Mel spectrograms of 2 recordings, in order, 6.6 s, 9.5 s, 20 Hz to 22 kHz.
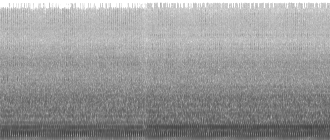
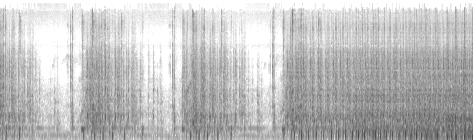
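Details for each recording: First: Ariens mower engine that wouldn't start when hot, after carburetor work, running about 10 minutes to full temperature: steady, even single-cylinder hum with no stumbles or surging; it later restarted hot, though not gracefully. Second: Ariens mower after long storage and carb work, hot restart with fuel added to carb: three rough pull-start bursts, starts on fourth pull, uneven hesitant run; hard starting when hot, old gasoline suspected, not confirmed.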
